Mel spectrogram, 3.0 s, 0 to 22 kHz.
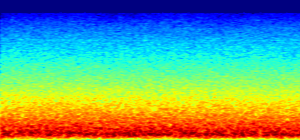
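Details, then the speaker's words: Rodecaster DUO with Sennheiser MKE 600 shotgun condenser mic in silence: steady, low rushing noise floor with no rhythm, gone on a dynamic mic; owner suspects faulty 48V phantom power in the Rodecaster. "you can hear that like really hum not hum but it's it's like this low-l noise floor"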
